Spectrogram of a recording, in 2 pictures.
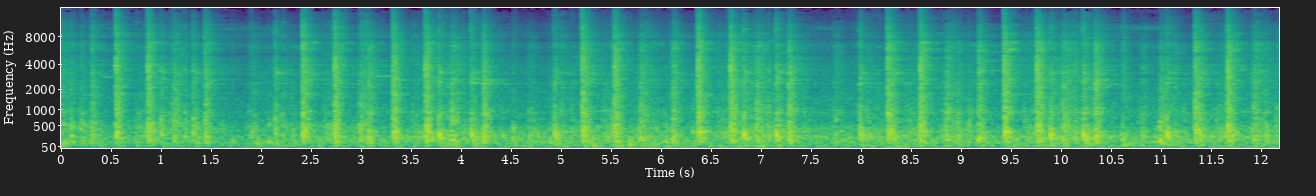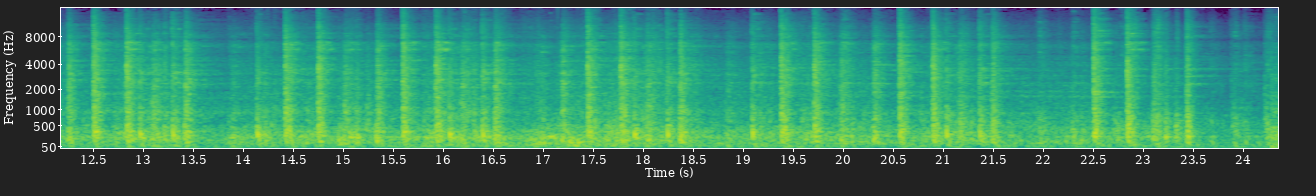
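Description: The Garib Rath Express from Chennai to Nizamuddin rolls past close by, its wheels beating a loud, continuous clickety-clack over the rails for the whole stretch, with no voices.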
